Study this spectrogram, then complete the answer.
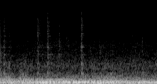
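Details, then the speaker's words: Straight-piped V8 Chrysler 300 with X-pipe, after fitting muffler/resonators to cut cabin drone, at low speed: deep steady rumble, no ringing rasp, sounds much calmer; normal exhaust note. "Sounds a little bit chiller. I'm not going to lie. Like way chill."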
